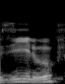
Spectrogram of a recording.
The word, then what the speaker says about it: Zeloop: close the loop so we turned that to z loop and that's and the name was available and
